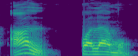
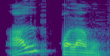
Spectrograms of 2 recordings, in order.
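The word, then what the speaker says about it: الْقَلَمُ: যদি যুক্ত করি সেক্ষেত্রে লাম হরফটি কিন্তু স্পষ্ট আলাদাভাবে উচ্চারিত হবে। দেখো এখানে আমরা যখন আলিফ লাম যুক্ত করে পড়ছি তখন কিন্তু লাম হরফটাকে আমরা উচ্চারণ করছি। আল কলামু আল কলামু আলিফ লাম জবর আল।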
